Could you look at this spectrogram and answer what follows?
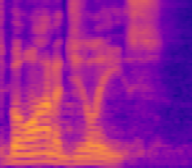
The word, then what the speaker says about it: Boanerges: It's called the son of, and I think it's pronounced, it's almost like Bojangles, but it's Boanerges. All right? So just think of Bojangles chicken.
